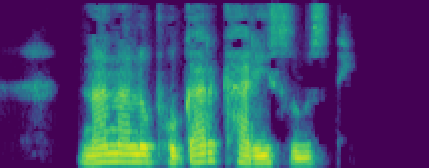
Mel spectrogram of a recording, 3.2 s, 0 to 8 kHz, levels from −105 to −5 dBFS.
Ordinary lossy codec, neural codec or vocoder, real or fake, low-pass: MP3, 32 kbps; codec, 16 kHz in and 24 kHz out, 1 kbps, XY-Tokenizer; fake; 7.2 kHz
